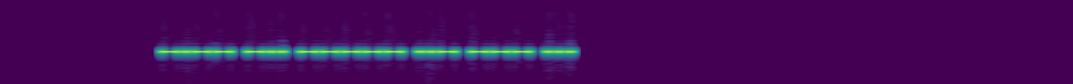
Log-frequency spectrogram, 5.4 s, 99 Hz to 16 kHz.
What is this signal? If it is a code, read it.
Morse code, heard as a keyed tone, about 46 wpm, 700 Hz. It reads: YD0UOS
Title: DXCC-100 Call Signs - 6 Characters - Repeated 2x - 45wpm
